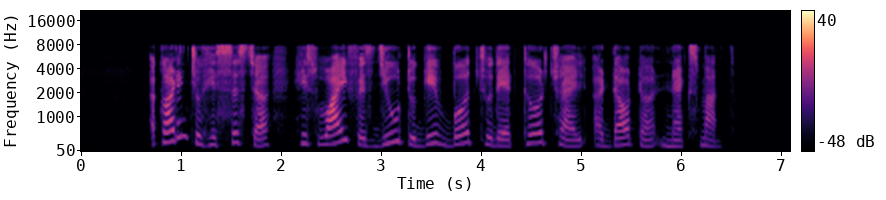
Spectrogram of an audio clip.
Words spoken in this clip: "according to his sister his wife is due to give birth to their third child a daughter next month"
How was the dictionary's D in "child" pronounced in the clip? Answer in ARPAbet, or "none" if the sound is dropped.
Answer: D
